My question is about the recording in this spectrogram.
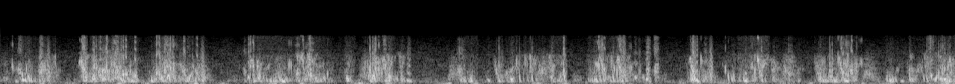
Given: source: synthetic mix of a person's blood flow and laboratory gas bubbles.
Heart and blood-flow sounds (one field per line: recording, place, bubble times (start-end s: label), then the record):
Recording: Doppler ultrasound of blood flow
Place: subclavian vein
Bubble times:
0.00-0.62 s: bubbles
0.77-1.42 s: bubbles
1.46-2.08 s: bubbles
2.43-3.34 s: bubbles
3.44-3.56 s: bubbles
3.61-4.13 s: bubbles
4.53-4.78 s: bubbles
4.86-5.67 s: bubbles
5.85-6.62 s: bubbles
6.86-7.10 s: bubbles
7.21-8.05 s: bubbles
8.15-8.68 s: bubbles
8.84-9.56 s: bubbles
From the record:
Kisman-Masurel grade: 444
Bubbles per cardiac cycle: continuous sound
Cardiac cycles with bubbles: 100%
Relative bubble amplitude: maximal (0.775 to 0.999)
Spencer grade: 4 (maximum detectable bubble signal sounding continuously throughout systole and diastole of every cardiac period, and overriding the amplitude of the normal cardiac signals)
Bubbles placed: anywhere in the cardiac cycle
